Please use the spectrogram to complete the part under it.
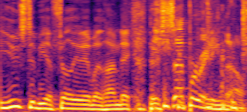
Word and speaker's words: Hyundai: How do you say it? I'm sorry. – Hyundai, no. like Sunday. – Hyundai.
